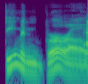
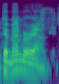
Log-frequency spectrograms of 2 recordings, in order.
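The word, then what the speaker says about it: Demonbreun: go, oh, this is Demon Burrow, or, yeah. Not Demumbrian. So Demumbrian. We actually had a friend that came down that pronounced it like that, and she's like, I don't know if I want to go down this street.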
